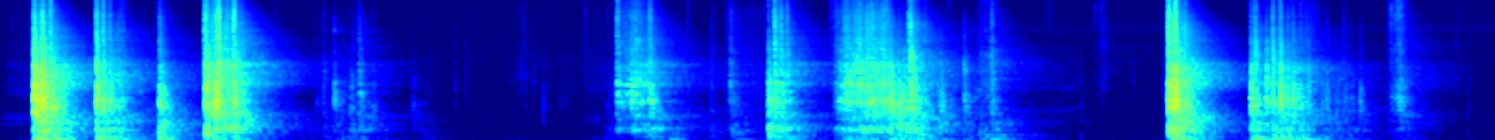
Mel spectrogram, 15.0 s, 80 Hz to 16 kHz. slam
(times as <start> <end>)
0.4 2.8, 11.7 13.4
